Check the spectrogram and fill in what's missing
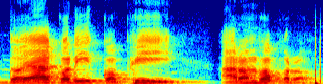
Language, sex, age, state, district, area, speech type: Odia, male, 60+, Odisha, Bargarh, rural, read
